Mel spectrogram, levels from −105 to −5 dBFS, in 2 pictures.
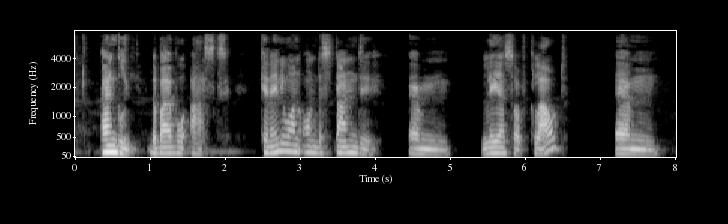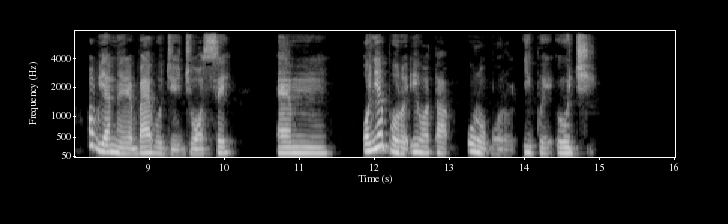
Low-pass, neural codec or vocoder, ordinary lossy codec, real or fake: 7.2 kHz; none; MP3, 48 kbps; real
